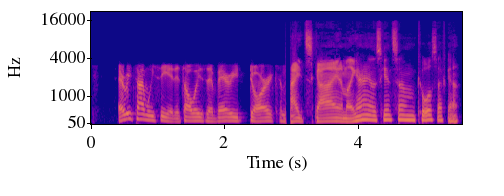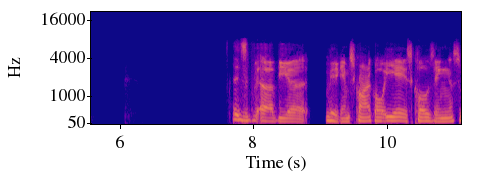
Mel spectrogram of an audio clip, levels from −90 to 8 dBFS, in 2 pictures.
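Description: From 0 to 3.00 s, the input likely switched to a poorer device: the speech is muffled, with nothing above 3 kHz, about 5 dB quieter, with an 80 ms silence at the switch. From 7.0 s to the end, a call bitrate drop makes the speech rough and muffled, cutting the bandwidth from 20 kHz to 8 kHz, which fits a fall from about 32 to 8 kbps, lasting 3.75 s at its lowest.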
